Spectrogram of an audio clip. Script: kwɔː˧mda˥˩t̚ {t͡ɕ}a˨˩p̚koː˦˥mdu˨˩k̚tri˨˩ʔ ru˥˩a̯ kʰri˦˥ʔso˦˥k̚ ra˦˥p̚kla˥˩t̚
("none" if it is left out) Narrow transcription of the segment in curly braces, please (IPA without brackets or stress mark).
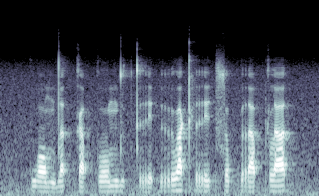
k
